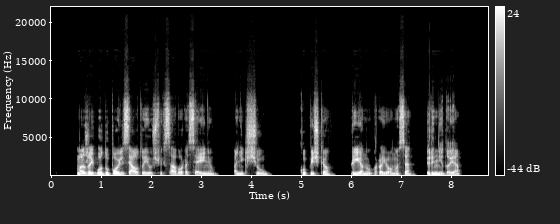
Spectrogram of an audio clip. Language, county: Lithuanian, Vilnius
